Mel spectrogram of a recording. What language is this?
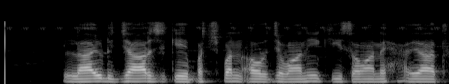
Urdu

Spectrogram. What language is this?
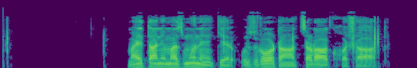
Gawri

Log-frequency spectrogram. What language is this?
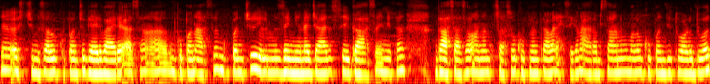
Kashmiri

